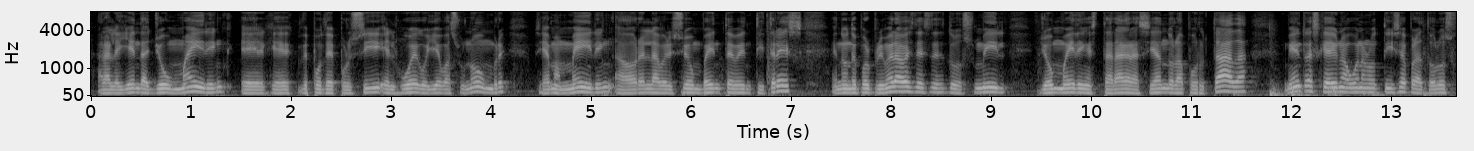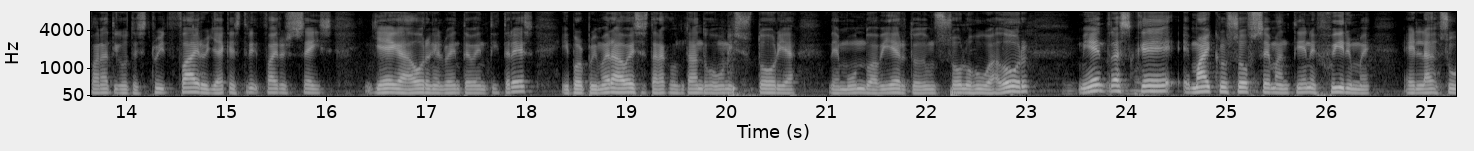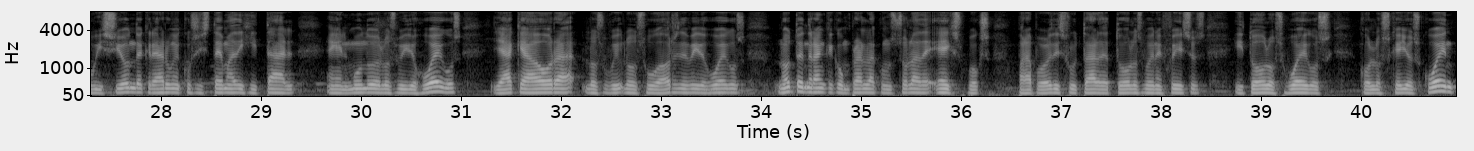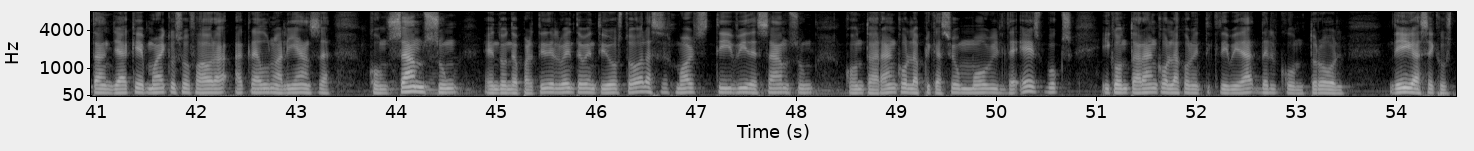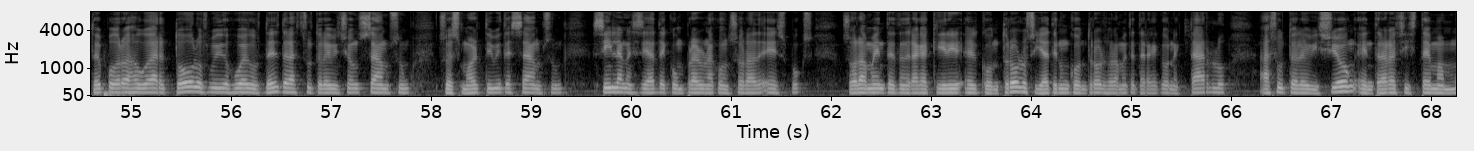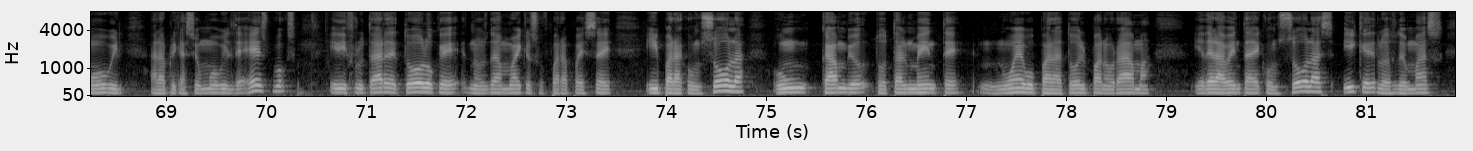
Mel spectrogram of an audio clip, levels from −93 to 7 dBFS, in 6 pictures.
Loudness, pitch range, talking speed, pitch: -31 LUFS, 130-145 Hz, 185 wpm, 135 Hz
